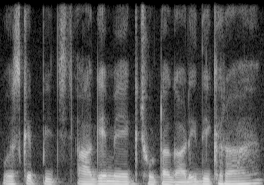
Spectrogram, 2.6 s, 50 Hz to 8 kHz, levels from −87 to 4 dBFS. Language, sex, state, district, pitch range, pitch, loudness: Hindi, male, Jharkhand, Deoghar, 105-115 Hz, 110 Hz, -15 LUFS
